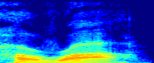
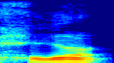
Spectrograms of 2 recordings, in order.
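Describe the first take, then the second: First: The word ends with an added final vowel syllable. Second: The word ends without a final vowel syllable. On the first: "but it could be hurrah" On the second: "I just cut it off and said har"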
